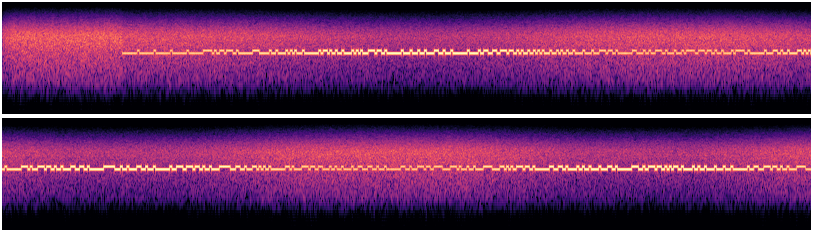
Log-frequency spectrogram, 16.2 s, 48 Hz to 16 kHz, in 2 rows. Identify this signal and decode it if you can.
RTTY (45.45 baud, 170 Hz shift), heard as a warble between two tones, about 1200 Hz centre, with radio static. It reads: M6D6 Q0KI FYJ1 CAQE 3U4H 8T0A 504G C20P OH94 IK7N SK1W …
